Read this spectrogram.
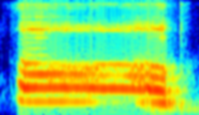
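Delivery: a very high, small, soft squeaky Stop!; tiny squeak. Acted. Tiny caterpillar's real shout at the orangutan, a high faint squeak. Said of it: "so it was more like a".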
